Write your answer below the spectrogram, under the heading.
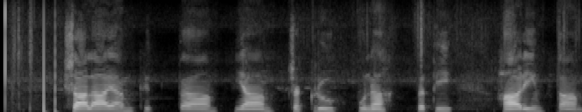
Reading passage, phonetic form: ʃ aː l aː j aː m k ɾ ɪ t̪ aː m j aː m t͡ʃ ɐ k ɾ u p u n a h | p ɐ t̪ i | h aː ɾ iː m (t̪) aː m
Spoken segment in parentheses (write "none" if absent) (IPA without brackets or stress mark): t̪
